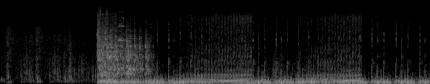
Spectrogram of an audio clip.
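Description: A motorbike engine runs steadily.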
